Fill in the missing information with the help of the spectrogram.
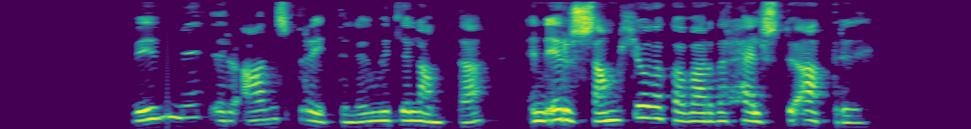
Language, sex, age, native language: Icelandic, female, 50-59, Icelandic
